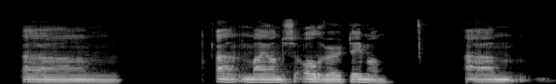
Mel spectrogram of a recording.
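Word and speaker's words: Daemen: Um, my understanding, Oliver Damon. Um, the Damon, I think it's pronounced.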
